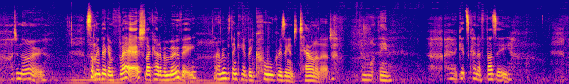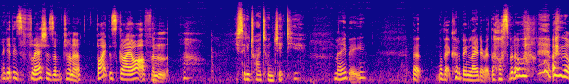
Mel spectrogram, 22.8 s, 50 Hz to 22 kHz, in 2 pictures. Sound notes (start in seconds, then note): 8.9 sighs; 15.3 victim sighs; 22.1 laughs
